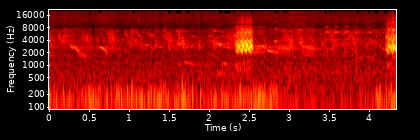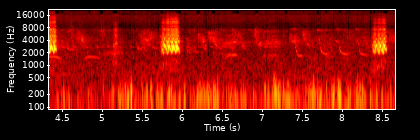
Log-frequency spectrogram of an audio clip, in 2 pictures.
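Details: Chestnut-tailed starling mothers arriving to bring chicks out of the nest: four loud, rasping, broadband calls spaced irregularly, with thin high chirps and whistles in between and low background rumble.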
